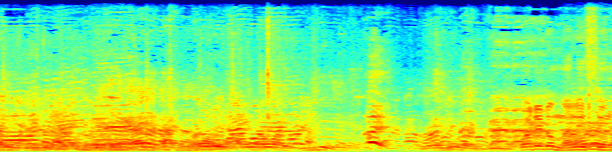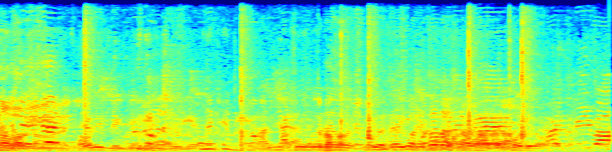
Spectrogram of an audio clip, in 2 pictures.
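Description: A crowd of people chatters and calls out loudly outdoors.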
